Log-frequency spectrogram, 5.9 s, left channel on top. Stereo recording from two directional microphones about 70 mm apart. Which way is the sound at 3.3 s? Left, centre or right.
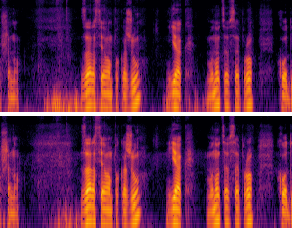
Centre.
